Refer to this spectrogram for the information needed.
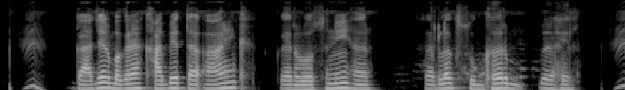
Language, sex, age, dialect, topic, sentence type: Chhattisgarhi, male, 25-30, Northern/Bhandar, agriculture, statement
